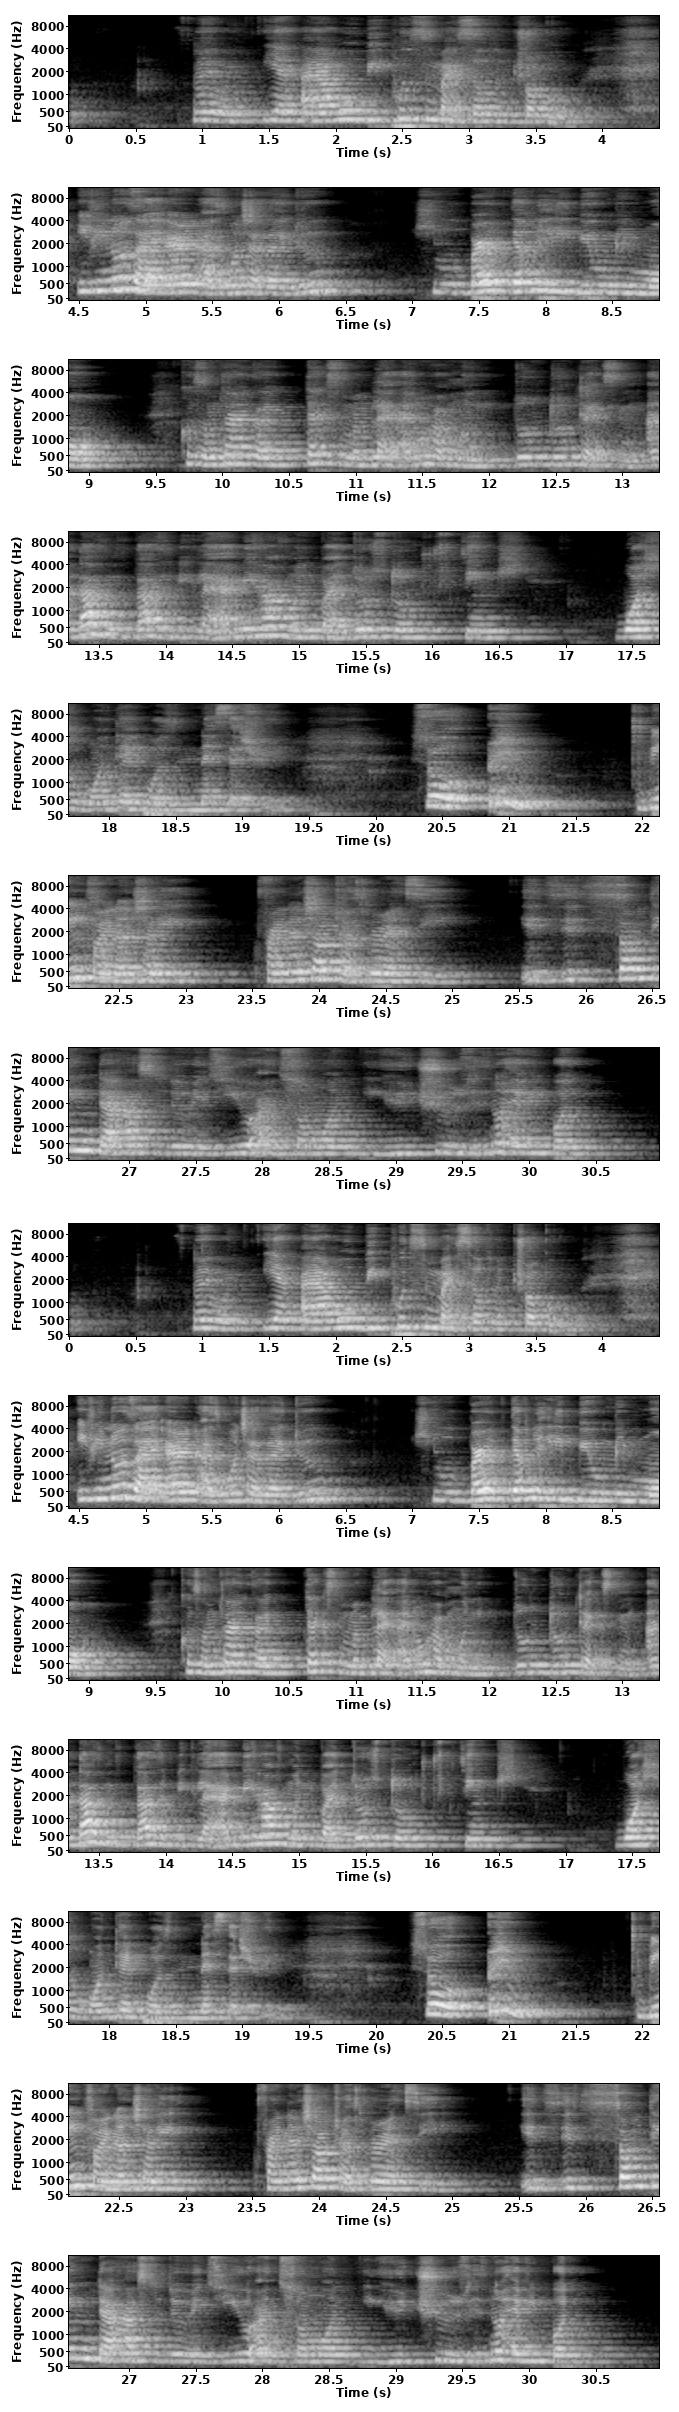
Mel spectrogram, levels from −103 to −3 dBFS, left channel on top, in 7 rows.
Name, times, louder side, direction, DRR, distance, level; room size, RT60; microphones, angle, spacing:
voice 1, 0.9-3.7 4.1-6.4 7.0-9.0 9.7-15.9 16.2-16.6 17.4-19.3 20.3-21.2 21.9-22.9 23.6-24.9 25.5-30.3, right 1 dB, 75° right, 1 dB, 1.6 m, -22 dB
9.6 x 4.2 x 3.7 m, 0.81 s
head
